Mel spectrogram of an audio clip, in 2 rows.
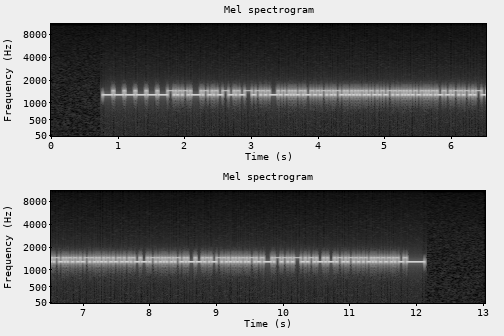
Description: RTTY (45.45 baud, 170 Hz shift), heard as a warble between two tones, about 1360 Hz centre. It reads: ZBOBT VWYGI ZFSWW RWRGC NOZSP FPPBK SZXKG JDHVE TAKKN LSIBV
